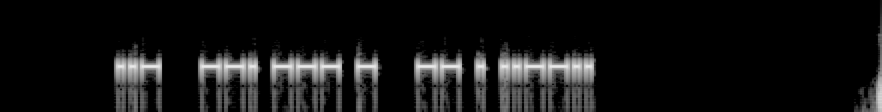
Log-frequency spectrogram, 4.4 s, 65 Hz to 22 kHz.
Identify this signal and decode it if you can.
Morse code, heard as a keyed tone, about 40 wpm, 700 Hz. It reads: U GOT ME?
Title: Sentences from Top 300 Words and Abbreviations 40wpm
